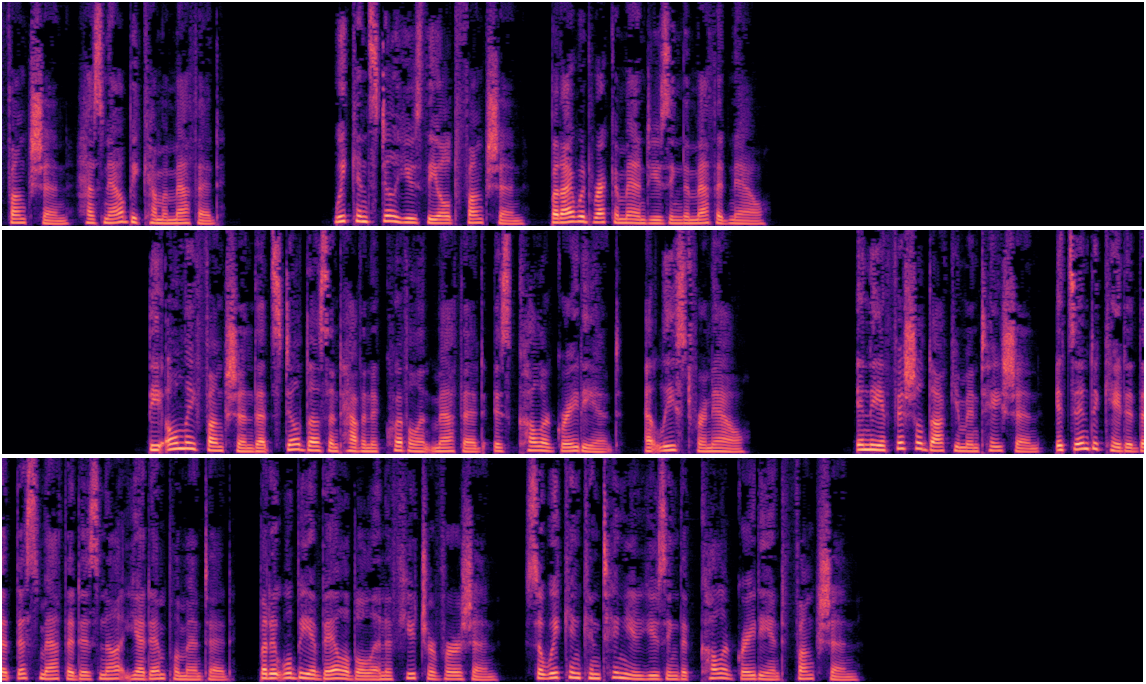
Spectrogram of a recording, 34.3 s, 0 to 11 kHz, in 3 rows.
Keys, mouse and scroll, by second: 0.0-1.6 typing, 2.7 ctrl+b, 2.9-4.9 typing, 6.1 alt+shift+f, 6.2-8.2 typing, 8.0 Left, 8.0 Left, 8.1 Left, 8.4 Return, 12.2-13.0 typing, 15.9-18.2 typing, 19.2 Escape, 19.3-20.6 typing, 21.6 super+h, 23.5-24.4 scroll down 2, 27.5-28.5 drag, 30.6-32.6 drag.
